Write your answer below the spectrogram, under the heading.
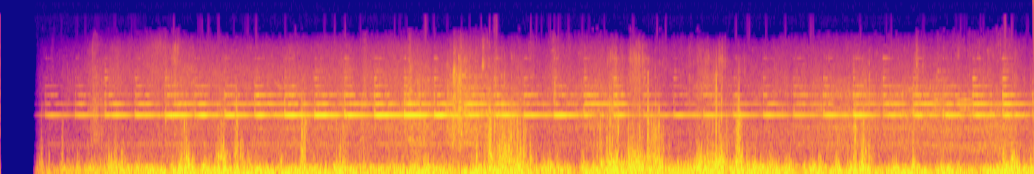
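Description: Level-crossing warning bell ringing steadily as the crossing activates for an oncoming train, over a strong low rumble with irregular thuds. The sound starts about half a second in.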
